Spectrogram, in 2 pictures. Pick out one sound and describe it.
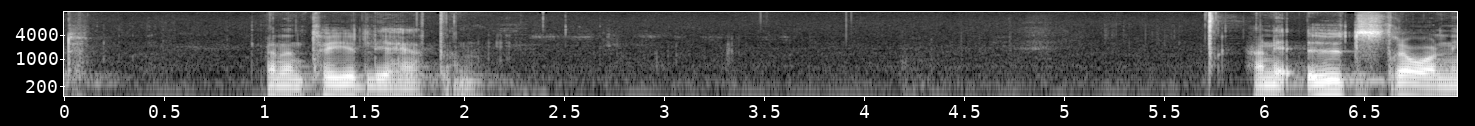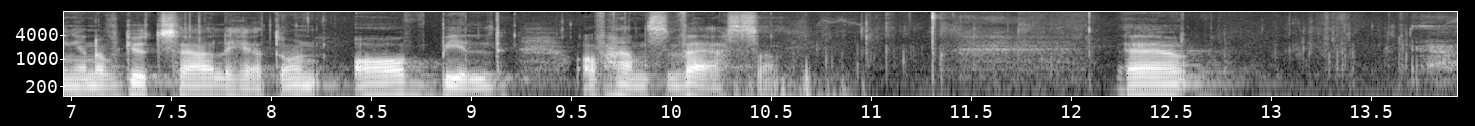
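A middle-aged man speaks calmly into a microphone, reading aloud with pauses.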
